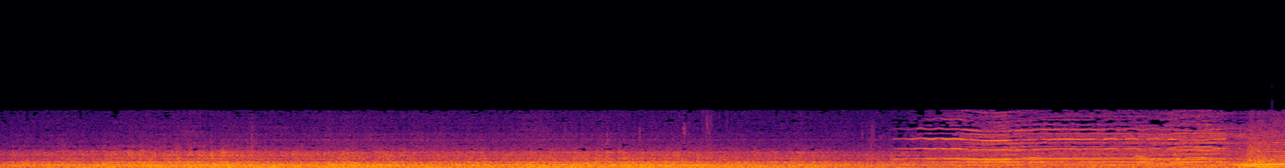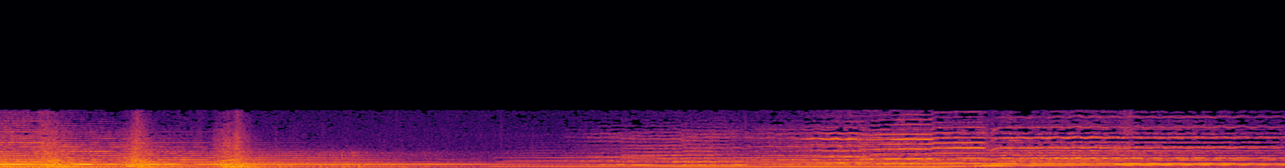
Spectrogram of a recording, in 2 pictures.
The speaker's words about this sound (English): I had watched Hank lean into the sharp, cold wind and disappear into the darkness as his body swayed with the rhythm of the train.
